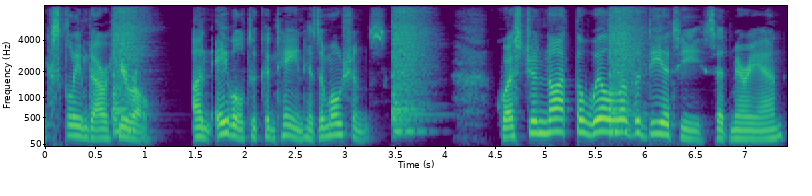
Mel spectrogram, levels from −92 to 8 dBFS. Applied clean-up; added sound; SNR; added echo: classical method log-MMSE.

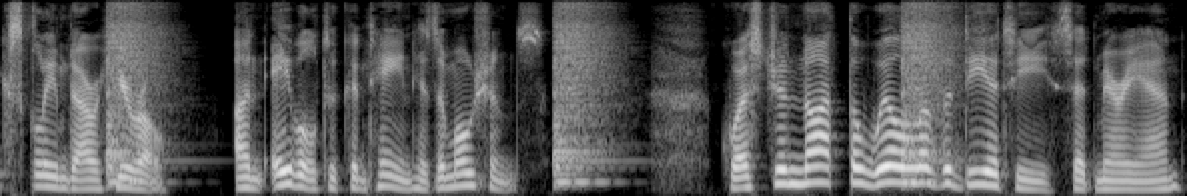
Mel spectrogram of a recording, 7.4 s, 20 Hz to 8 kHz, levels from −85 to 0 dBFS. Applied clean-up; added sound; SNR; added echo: none; Snare drum; 10 dB; none.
